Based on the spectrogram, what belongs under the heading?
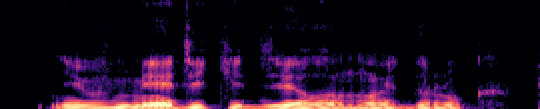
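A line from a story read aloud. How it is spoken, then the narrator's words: Sad. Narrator (Russian): печально промолвил Потемкин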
